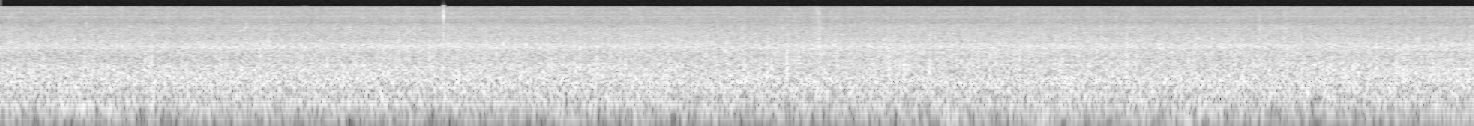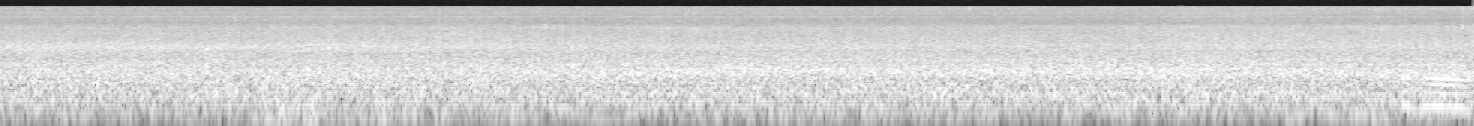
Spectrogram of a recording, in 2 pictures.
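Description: A flooded river swollen by heavy rain rushes past in a continuous, even roar of churning water, loud and unbroken throughout with no voices.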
